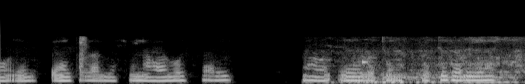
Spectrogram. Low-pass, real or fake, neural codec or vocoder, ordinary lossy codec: 3.6 kHz; fake; autoencoder, 48 kHz, 128 numbers a frame, DAC-VAE, trained on Japanese speech; none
